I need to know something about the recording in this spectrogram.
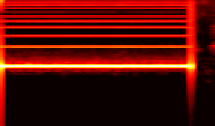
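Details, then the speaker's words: Sky Viper Fury drone with a dead battery after flying: one long steady high beep lasting just over a second, then silence. This is the low-battery warning. "See that it's dead, right? You can hear the beeping."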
